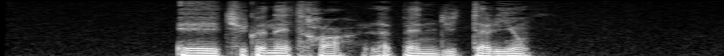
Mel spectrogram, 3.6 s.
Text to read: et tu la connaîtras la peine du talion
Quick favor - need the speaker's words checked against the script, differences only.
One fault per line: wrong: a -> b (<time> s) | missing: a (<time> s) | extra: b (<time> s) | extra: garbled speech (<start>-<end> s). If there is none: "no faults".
missing: la (1.2 s)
